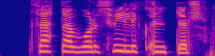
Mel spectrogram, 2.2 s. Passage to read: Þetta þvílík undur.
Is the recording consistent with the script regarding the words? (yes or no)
no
